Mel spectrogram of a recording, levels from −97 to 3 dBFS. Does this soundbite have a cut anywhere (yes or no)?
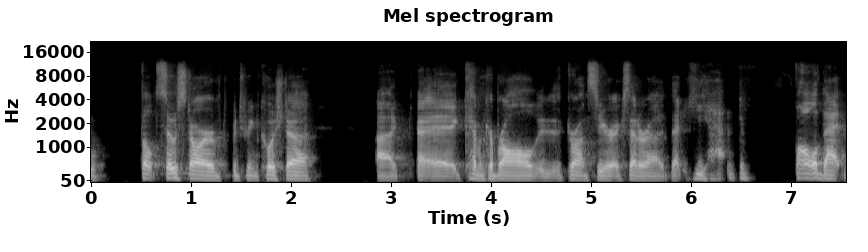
no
